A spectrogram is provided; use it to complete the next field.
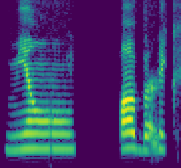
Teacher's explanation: Mil tebal kan Ibu? Karena dia nun sukunnya kan ketemu huruf qaf ya. Huruf qaf itu termasuk huruf yang tebal. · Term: ikhfanya ikut tebal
